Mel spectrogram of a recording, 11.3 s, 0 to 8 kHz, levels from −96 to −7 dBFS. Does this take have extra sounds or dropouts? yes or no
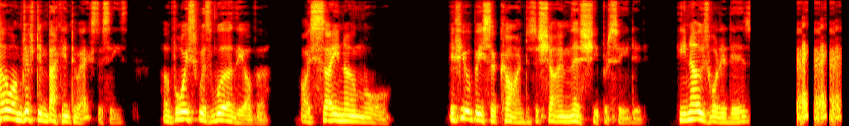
yes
